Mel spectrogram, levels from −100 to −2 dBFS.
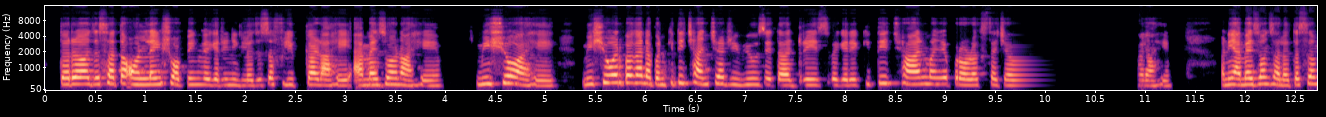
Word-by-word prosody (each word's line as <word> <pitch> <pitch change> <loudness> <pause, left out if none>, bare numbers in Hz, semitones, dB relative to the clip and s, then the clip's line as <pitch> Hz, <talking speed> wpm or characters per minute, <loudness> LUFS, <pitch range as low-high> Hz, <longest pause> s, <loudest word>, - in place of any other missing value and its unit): तर 275 0 +4
अ, 285 0 +8
जसं 280 +1 +3
आता 300 +2 +2
ऑनलाईन 270 +1 +2
शॉपिंग 265 -2 -2
वगैरे 250 -1 -2
निघलं 230 -2 -7
जसं 240 +3 -3
Flipkart 255 0 0
आहे, 230 -1 -1
Amazon 255 +2 +1
आहे, 220 -1 -6 0.5
Meesho 295 +2 +3
आहे, 230 -4 +1 0.4
Meeshoवर 335 +5 +3
बघा 330 0 +5
ना 295 - +3
पण 265 -1 0
किती 330 - -3
छान-छान 295 -1 +1
रिव्ह्यूज 260 +1 -6
येतात 240 -2 +2
ड्रेस 245 0 -3
वगैरे 485 -1 -2
किती 305 +3 -5
छान 280 -2 +4
म्हणजे 280 -1 -2
प्रॉडक्ट्स 245 -2 0
त्याच्यावर 225 -2 -9 0.9
आहे. 215 0 -7 0.5
आणि 260 +2 -1
Amazon 265 +3 +2
झालं. 255 -5 -1
तसं 290 +3 0
260 Hz, 165 wpm, -21 LUFS, 245-285 Hz, 0.9 s, अ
